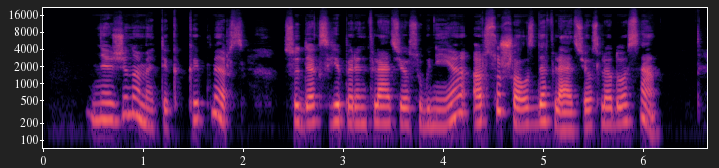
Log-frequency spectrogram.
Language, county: Lithuanian, Vilnius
